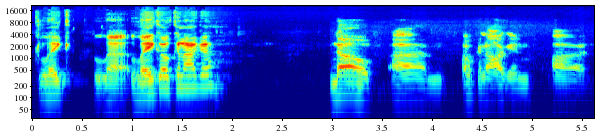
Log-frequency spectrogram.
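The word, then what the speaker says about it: Okanogan: said it right lake lake okaga no um Okanagan uh it's spelled differently it's o a n o g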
